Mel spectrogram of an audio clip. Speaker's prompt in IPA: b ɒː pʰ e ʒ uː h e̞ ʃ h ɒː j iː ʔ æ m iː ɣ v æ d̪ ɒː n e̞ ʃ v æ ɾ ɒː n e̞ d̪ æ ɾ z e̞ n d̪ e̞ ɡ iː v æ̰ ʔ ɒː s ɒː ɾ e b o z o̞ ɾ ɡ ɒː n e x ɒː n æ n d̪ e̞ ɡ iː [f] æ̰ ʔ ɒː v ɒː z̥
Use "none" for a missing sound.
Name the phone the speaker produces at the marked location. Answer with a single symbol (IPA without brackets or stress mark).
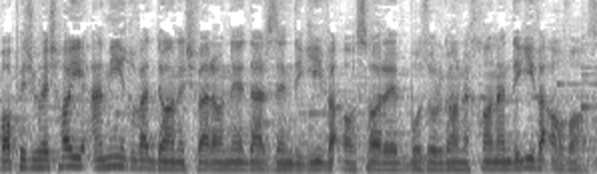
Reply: v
